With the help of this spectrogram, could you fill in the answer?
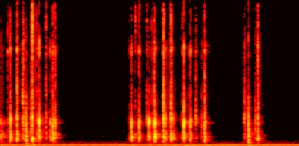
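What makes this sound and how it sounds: Fingertips of both hands type on a white mechanical computer keyboard with plastic keycaps. Three quick bursts of crisp, bright key clicks are separated by short pauses, with a faint steady low hum underneath.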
